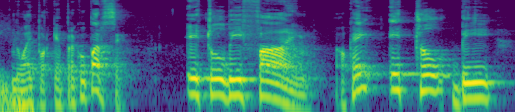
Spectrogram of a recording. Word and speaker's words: it'll: Y decimos it'll, ¿vale? Aquí la pronunciación es muy importante y difícil, a primeras vistas, para los españoles. Pero no lo es, porque ya conocéis la palabra little, que significa small, pequeñito, ¿eh?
